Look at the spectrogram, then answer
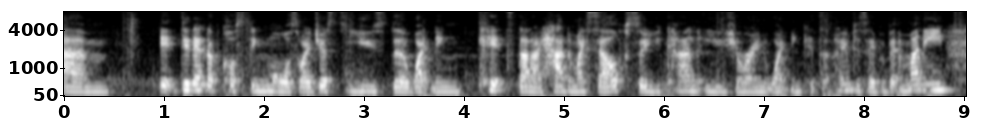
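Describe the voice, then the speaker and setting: Music plays in the background as a woman speaks at a fairly low pitch with fairly even intonation. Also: moderate pace. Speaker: beauty and lifestyle vlogger. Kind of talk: casual vlog talking to camera. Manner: projecting voice for filming.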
